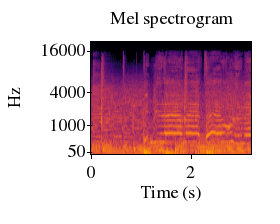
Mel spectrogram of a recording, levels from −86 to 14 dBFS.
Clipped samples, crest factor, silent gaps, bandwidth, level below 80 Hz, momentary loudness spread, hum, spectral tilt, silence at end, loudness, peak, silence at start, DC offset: under 0.1%; 14 dB; none; 16.5 kHz; -20 dBFS; 6 LU; none; -5 dB/octave; 0 s; -15 LUFS; 0 dBFS; 0 s; under 0.1%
